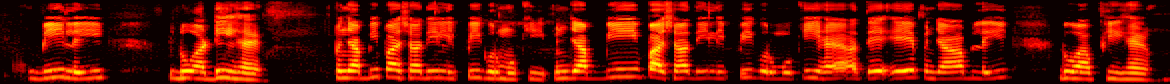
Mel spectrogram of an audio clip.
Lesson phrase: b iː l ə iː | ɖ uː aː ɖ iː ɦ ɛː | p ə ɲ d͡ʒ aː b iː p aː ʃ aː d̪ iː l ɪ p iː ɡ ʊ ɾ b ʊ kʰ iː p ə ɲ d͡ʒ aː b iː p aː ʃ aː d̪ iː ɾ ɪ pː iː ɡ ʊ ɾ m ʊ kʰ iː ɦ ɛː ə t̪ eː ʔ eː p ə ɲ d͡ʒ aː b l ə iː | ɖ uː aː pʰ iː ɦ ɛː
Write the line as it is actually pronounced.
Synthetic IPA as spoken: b iː l ə iː | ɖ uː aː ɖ iː ɦ ɛː | p ə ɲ d͡ʒ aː b iː p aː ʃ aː d̪ iː l ɪ p iː ɡ ʊ ɾ m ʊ kʰ iː p ə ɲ d͡ʒ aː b iː p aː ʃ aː d̪ iː l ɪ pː iː ɡ ʊ ɾ m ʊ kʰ iː ɦ ɛː ə t̪ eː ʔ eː p ə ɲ d͡ʒ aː b l ə iː | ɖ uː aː pʰ iː ɦ ɛː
